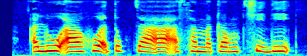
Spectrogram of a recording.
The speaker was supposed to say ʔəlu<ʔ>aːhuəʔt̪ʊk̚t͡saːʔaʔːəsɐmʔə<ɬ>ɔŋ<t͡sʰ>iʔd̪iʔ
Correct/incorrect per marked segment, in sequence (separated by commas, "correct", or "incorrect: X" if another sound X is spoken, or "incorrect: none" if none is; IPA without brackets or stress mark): correct, incorrect: t͡ɬ, correct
